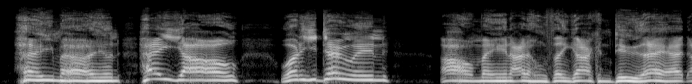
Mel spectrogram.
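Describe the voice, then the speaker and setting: A man puts on a character voice, pitched high and delivered very slowly. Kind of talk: casual, colloquial. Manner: easygoing, drawling.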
